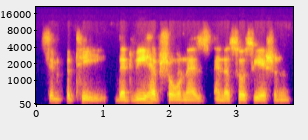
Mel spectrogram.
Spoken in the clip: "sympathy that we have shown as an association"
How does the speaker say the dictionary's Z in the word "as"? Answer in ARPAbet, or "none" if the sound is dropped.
Z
